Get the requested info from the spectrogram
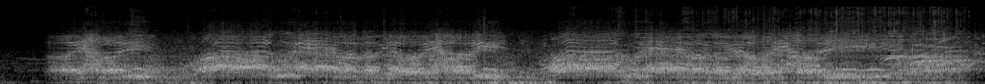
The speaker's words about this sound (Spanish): La celebración más grande se vivió en el obelisco donde los tambores, claxons y cantos no dejaron de escucharse.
